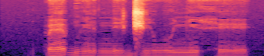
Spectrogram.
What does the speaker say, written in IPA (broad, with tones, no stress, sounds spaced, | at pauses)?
k͡p ɛ˨˦ b ĩ˨ r n i˨ d͡ʒ i˨ w u˨ ɲ ĩ˨ h e˨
